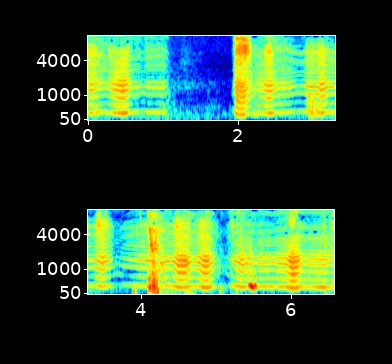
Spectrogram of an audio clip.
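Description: A man's long, buzzy, tonal fart, made in an attempt at the world's longest fart, rings out loud, breaking off briefly, then resuming with wavering pitch and sputtering bursts for several more seconds, with no talking.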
